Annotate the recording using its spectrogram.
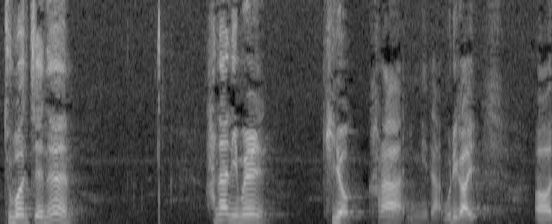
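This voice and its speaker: Male pastor, sermon delivery; high voice with wide swings, asks and answers the room. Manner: lively preaching, asks the congregation questions and answers them.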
